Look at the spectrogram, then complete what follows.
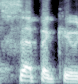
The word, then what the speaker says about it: seppuku: It's called seppuku, Jeff. Whatever. You can't even say it right.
